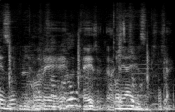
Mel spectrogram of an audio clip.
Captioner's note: speaks foreign language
